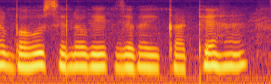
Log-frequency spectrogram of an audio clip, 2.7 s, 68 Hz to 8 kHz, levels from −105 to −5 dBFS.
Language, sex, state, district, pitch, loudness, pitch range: Hindi, female, Jharkhand, Garhwa, 185 Hz, -16 LUFS, 175-195 Hz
